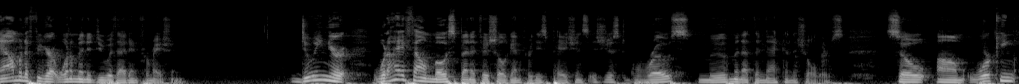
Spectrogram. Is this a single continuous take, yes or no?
yes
